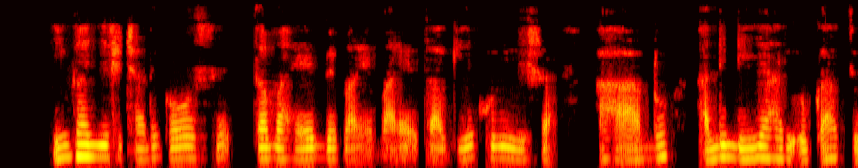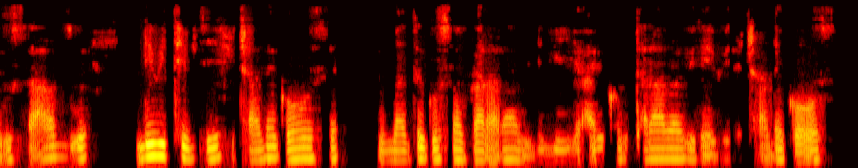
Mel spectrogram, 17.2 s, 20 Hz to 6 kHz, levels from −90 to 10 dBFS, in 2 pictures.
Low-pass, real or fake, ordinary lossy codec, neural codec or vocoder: 5.4 kHz; real; AAC, 24 kbps; none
